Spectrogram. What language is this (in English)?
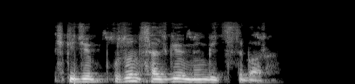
Uyghur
